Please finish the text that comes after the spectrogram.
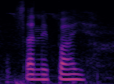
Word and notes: sanepaya: Wamesa

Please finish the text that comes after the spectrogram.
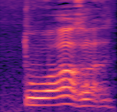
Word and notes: tuwaɣa: Xyzyl

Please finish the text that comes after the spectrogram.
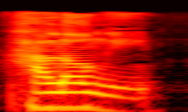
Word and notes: halongi: Raga

